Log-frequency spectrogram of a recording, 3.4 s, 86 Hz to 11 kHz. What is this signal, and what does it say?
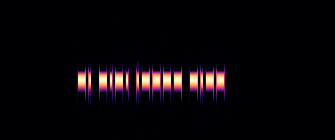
Morse code, heard as a keyed tone, about 46 wpm, 700 Hz. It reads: NC1Y
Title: USA Call Signs - 4 Characters - 4x Character Spacing - 45wpm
